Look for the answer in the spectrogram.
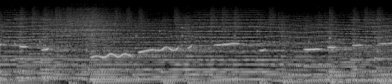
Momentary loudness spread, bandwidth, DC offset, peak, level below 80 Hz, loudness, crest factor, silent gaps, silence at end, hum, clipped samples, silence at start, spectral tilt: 4 LU; 18 kHz; under 0.1%; -10 dBFS; -40 dBFS; -22 LUFS; 14 dB; none; 0 s; none; under 0.1%; 0 s; -4 dB/octave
